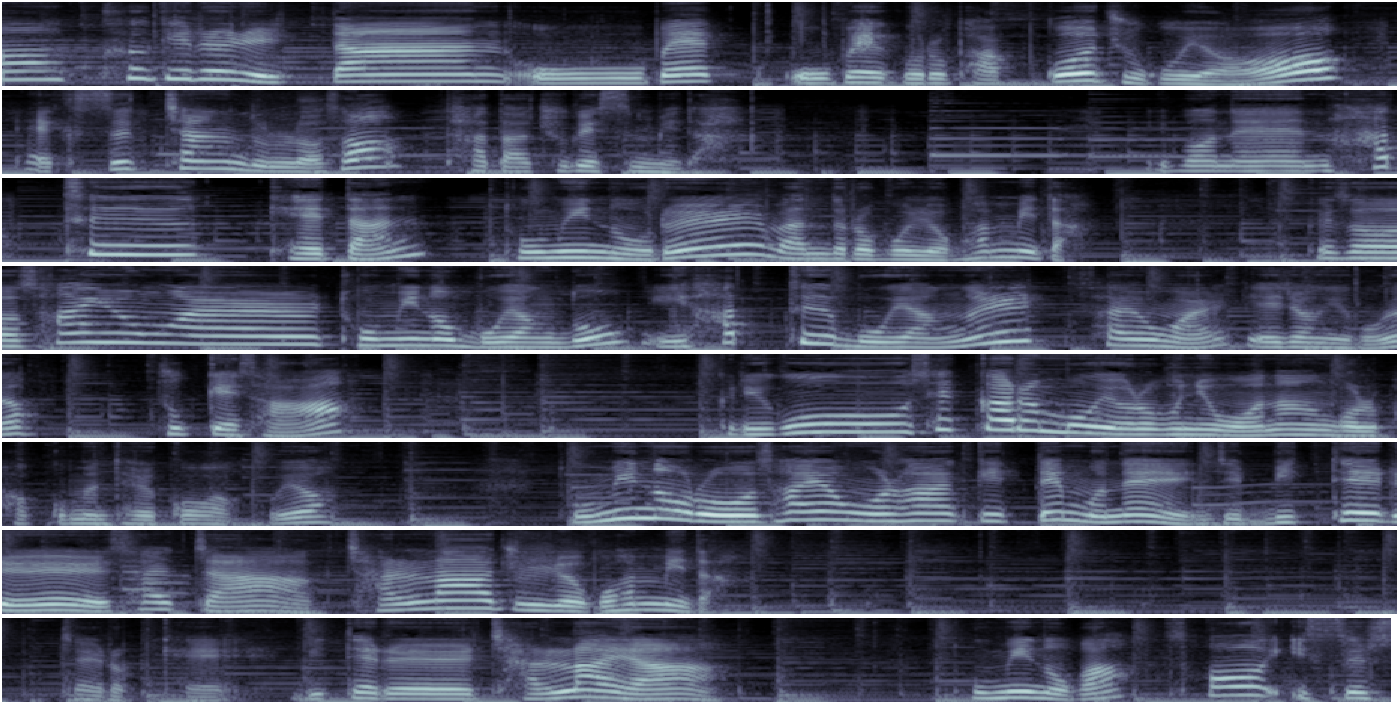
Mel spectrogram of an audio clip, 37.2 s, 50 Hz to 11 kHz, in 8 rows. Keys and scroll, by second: 1.0 typing, 2.8 BackSpace, 18.1 4, 18.5 Return, 25.6 typing, 30.4 Up, 30.8 Up, 32.3 Down.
